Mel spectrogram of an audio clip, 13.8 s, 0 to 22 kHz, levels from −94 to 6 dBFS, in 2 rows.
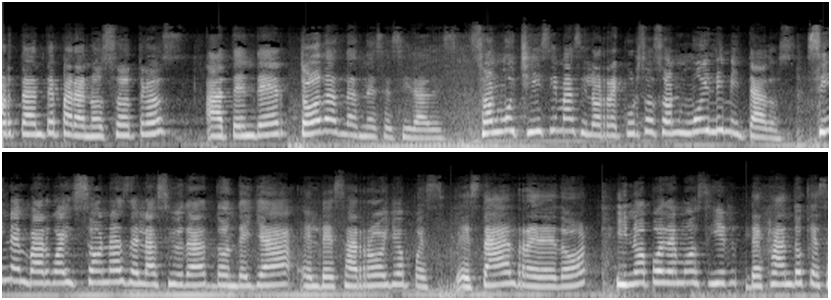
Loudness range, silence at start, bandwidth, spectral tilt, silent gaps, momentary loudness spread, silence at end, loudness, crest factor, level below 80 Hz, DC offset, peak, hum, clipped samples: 1 LU; 0 s; 12 kHz; -5.5 dB/octave; none; 7 LU; 0 s; -14 LUFS; 14 dB; -28 dBFS; under 0.1%; 0 dBFS; none; under 0.1%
